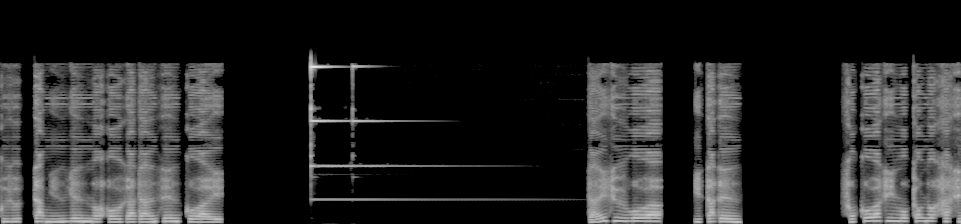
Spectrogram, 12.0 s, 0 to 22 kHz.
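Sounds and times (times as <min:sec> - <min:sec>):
small bell chime: 0:03.9 - 0:07.1.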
